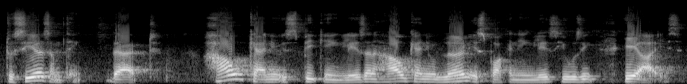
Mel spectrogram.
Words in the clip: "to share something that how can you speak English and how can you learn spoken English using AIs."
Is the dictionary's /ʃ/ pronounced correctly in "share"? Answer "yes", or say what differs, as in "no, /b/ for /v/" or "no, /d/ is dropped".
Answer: no, /s/ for /ʃ/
